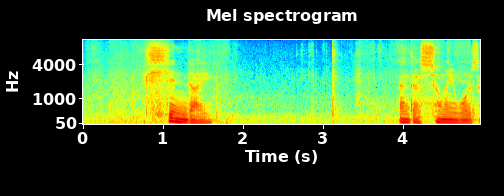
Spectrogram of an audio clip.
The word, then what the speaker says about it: Llundain: Basically, you produce the sound by putting your tongue to the roof of your mouth and just blowing and releasing air.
